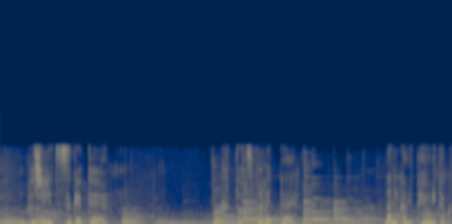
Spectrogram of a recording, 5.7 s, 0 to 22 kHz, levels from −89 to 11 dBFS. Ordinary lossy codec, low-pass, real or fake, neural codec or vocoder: none; none; fake; codec, 16 kHz, 4 kbps, X-Codec, HuBERT features, trained on balanced general audio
